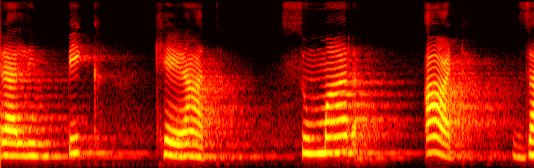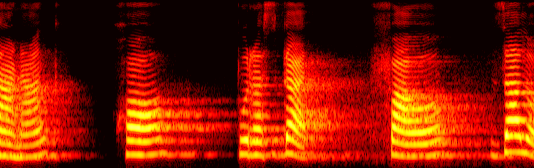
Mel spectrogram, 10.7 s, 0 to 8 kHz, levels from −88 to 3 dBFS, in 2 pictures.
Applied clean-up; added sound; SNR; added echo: neural mask model Resemble Enhance denoiser.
